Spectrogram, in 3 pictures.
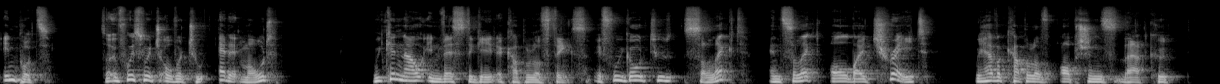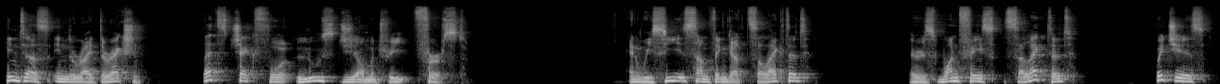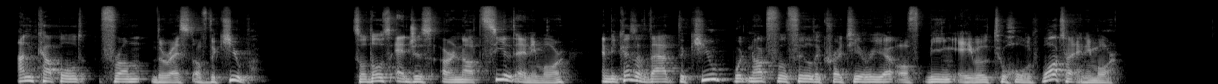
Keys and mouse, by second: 0.2 middle drag, 1.0 Tab, 2.9 click, 6.8-17.2 drag, 19.4-20.5 shift+middle drag, 21.4 shift+middle click, 23.4 g, 23.4 y.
